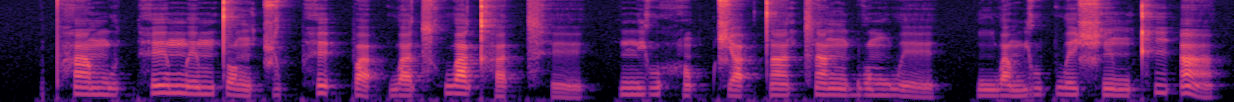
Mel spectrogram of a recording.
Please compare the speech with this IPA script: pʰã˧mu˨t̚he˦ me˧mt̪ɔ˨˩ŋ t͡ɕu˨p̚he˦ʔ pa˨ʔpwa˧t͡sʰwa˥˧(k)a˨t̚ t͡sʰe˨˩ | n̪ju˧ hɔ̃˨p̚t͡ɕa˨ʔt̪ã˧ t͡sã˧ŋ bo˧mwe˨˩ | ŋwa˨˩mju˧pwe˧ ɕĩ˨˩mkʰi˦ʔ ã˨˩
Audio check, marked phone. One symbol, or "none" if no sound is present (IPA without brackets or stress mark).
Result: kʰ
